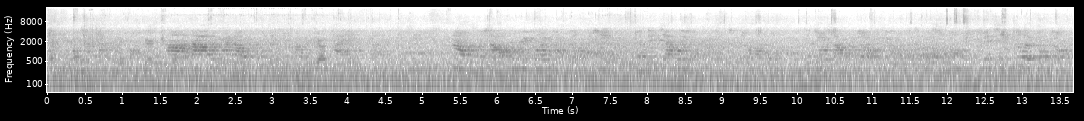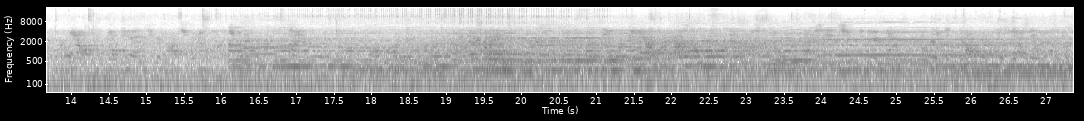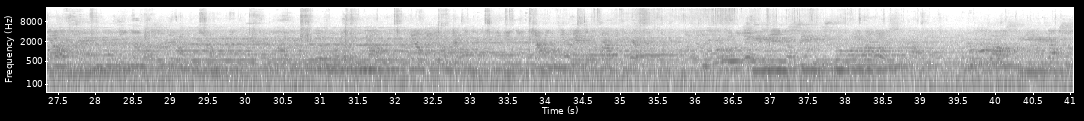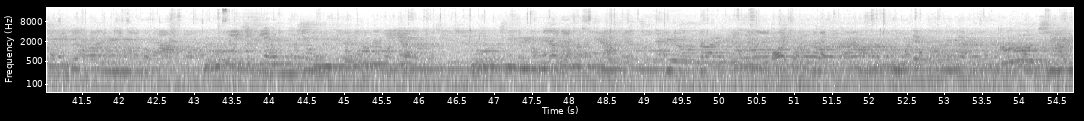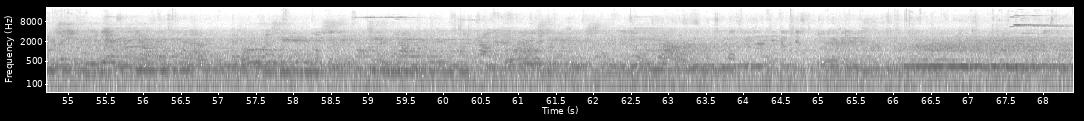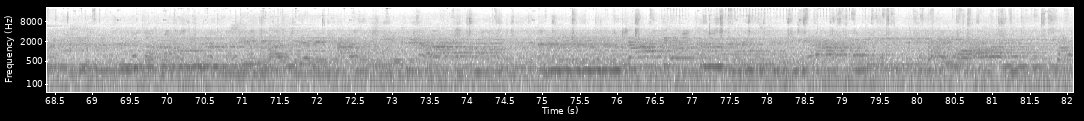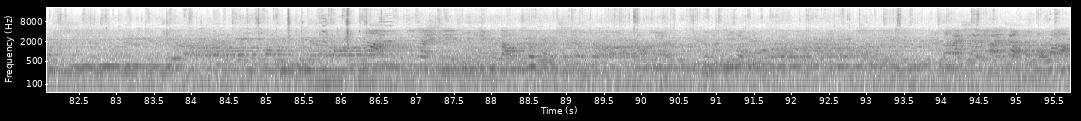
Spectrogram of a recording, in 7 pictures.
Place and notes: National Taiwan Museum, Taipei City - Protest
Opposition to nuclear power, Protest
Sony PCM D50+ Soundman OKM II
27 April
